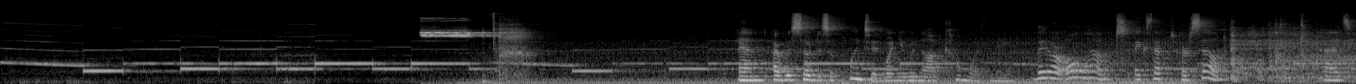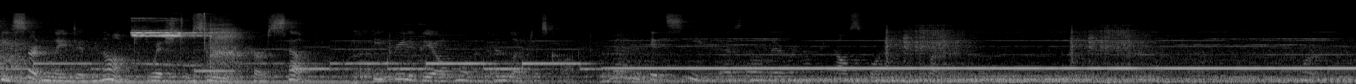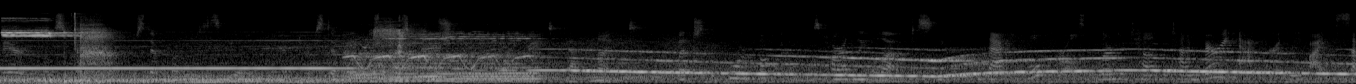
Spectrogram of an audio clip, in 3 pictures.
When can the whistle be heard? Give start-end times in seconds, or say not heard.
4.2-5.3, 14.8-16.0, 27.1-28.2.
